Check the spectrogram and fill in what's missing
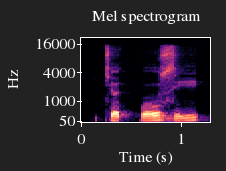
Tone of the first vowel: low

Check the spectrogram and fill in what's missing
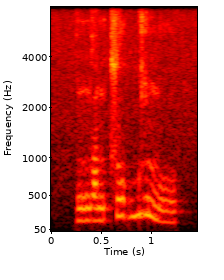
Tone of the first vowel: low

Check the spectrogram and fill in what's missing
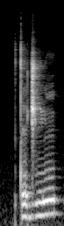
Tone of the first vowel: low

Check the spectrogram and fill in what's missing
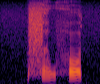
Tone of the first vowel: low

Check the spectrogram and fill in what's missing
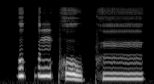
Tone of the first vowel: high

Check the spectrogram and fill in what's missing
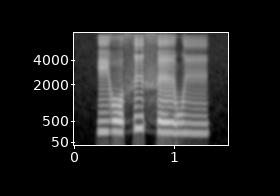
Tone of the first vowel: low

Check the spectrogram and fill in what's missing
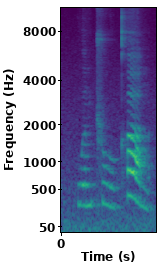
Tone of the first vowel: rising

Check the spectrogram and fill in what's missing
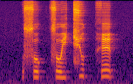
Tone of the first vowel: rising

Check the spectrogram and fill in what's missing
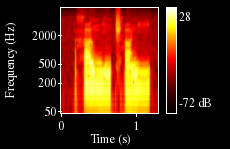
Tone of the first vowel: high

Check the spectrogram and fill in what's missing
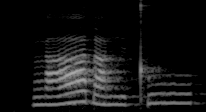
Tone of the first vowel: rising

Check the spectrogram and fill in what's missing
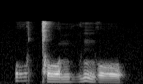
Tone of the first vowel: high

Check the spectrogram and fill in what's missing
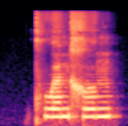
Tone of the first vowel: high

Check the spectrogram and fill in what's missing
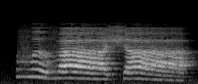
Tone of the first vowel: falling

